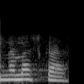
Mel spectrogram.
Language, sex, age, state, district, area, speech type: Hindi, female, 30-45, Uttar Pradesh, Hardoi, rural, conversation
